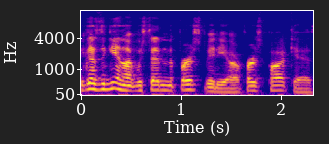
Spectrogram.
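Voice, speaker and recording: With a Tennessee accent, the speaker has lively intonation, an animated tone and a bright, sharp tone over a quiet background. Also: man. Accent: Southern US, Tennessee. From rural Tennessee. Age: 30s. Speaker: podcast host. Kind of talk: political podcast discussion.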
